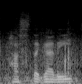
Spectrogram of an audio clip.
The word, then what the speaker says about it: Postagoni: Doesn't really look like that on the sign, the name, but it's an indigenous word, and so the pronunciation is Postagoni.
